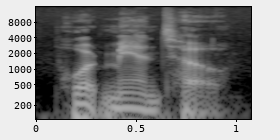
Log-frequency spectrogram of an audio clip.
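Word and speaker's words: portmanteau: is a a Portman I always forget how to say this word a port manau of trans and infection actually let's don't be don't be be be bold man how many Port Mano portmanto sorry the word transfection is a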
